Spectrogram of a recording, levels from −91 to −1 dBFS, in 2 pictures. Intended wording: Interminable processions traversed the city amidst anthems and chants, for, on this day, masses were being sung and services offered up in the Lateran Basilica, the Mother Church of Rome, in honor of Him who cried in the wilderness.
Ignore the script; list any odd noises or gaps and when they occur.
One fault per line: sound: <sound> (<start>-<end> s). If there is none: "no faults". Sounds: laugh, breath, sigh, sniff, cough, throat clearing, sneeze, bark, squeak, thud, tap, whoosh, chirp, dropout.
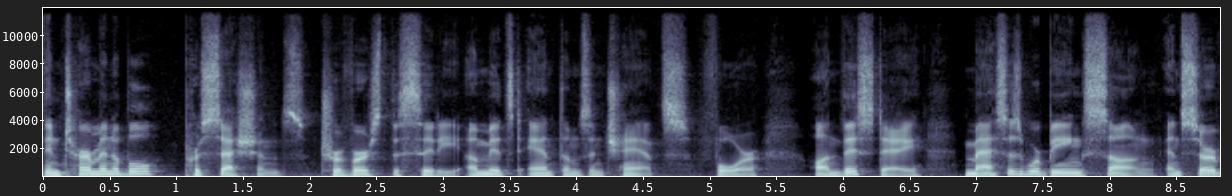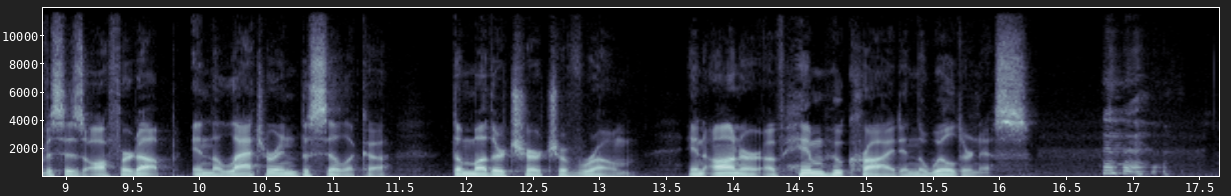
sound: laugh (16.8-17.4 s)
